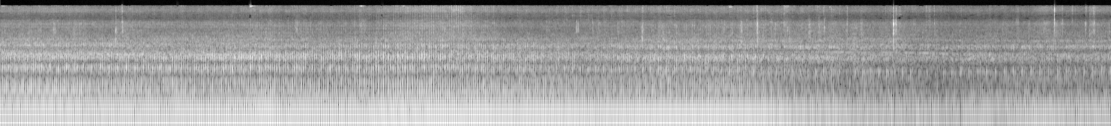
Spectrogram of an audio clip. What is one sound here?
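A log scrapes and drags across snow.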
